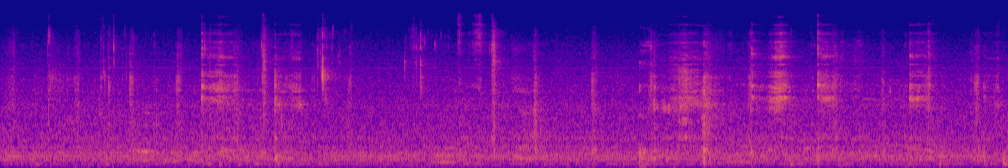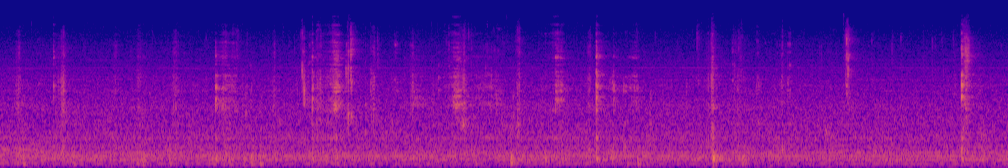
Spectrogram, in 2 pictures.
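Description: Close-miked eating sounds: chewing and soft wet mouth clicks while eating macaroni salad and chicken adobo, mixed with a metal fork scraping and tapping on a wooden plate. Short scattered clicks and scrapes come every second or so over a faint steady hum.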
